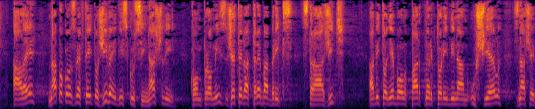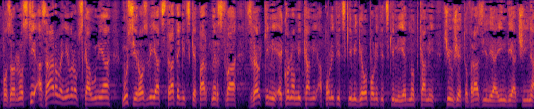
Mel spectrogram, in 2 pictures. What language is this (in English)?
Slovak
